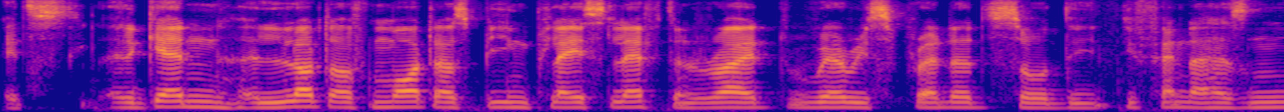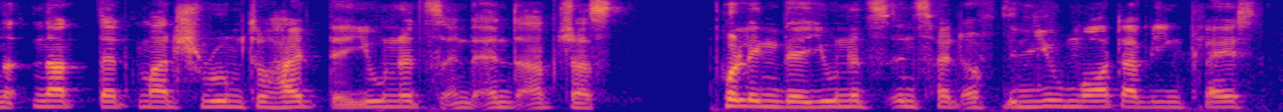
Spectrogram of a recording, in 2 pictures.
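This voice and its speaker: A man's voice: medium pitch, flat delivery, a little slow, vocal fry. A man with a thick German accent doing live esports commentary on a game, casual, joking and self-deprecating as he talks to his viewers.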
